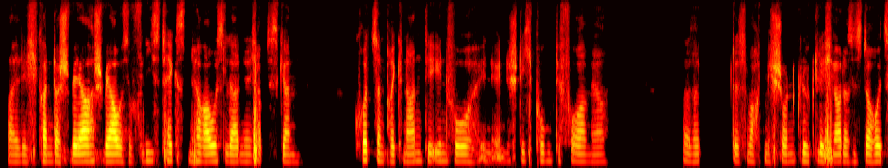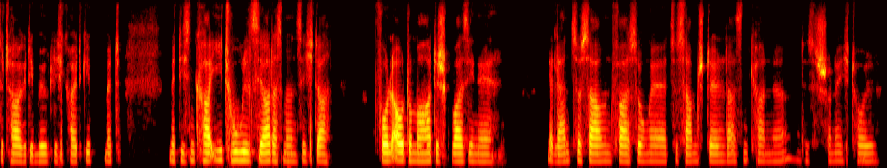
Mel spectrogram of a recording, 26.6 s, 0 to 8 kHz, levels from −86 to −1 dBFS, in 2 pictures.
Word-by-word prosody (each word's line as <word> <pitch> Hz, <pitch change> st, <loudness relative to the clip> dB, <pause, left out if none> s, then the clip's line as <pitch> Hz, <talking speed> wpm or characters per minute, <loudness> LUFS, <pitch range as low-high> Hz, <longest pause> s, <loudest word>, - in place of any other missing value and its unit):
Weil 130 Hz, 0 st, -5 dB
ich 125 Hz, -1 st, -5 dB
kann 135 Hz, -1 st, +1 dB
da 130 Hz, 0 st, +1 dB
schwer 135 Hz, +2 st, +6 dB
schwer 135 Hz, -1 st, +7 dB
aus 135 Hz, -1 st, +5 dB
so 135 Hz, -, -10 dB
Fließtexten 145 Hz, 0 st, -6 dB
heraus 140 Hz, +1 st, +3 dB
lernen. 130 Hz, 0 st, 0 dB
Ich 130 Hz, 0 st, -8 dB
habe 130 Hz, -, +1 dB
das -, -, -7 dB
gern 130 Hz, -2 st, -4 dB, 0.8 s
kurz 160 Hz, 0 st, +2 dB
und 145 Hz, -3 st, -2 dB
prägnant, 135 Hz, +1 st, -4 dB
die 140 Hz, 0 st, -4 dB
Info 135 Hz, -2 st, -2 dB
in -, -, -14 dB
in 70 Hz, -, -11 dB
Stichpunkteform, 140 Hz, -2 st, -5 dB
ja. 130 Hz, +1 st, -11 dB, 1.1 s
Also, 135 Hz, -2 st, -7 dB, 0.5 s
das -, -, -6 dB
macht -, -, -8 dB
mich -, -, -1 dB
schon 135 Hz, 0 st, -1 dB
glücklich, 140 Hz, 0 st, -1 dB
ja, 130 Hz, +1 st, +2 dB
dass 130 Hz, -1 st, -5 dB
es 135 Hz, -1 st, -8 dB
da 135 Hz, -3 st, +1 dB
heutzutage 140 Hz, -1 st, 0 dB
die 135 Hz, -, -5 dB
Möglichkeit 135 Hz, 0 st, -5 dB
gibt 145 Hz, 0 st, -8 dB
mit 135 Hz, -1 st, -8 dB, 0.7 s
mit 145 Hz, +1 st, -7 dB
diesen 150 Hz, +1 st, -5 dB
KI-Tools, 150 Hz, 0 st, +2 dB
ja, 145 Hz, 0 st, +7 dB
dass 140 Hz, -2 st, -2 dB
man 140 Hz, -1 st, -7 dB
sich 145 Hz, +2 st, -5 dB
da 135 Hz, -1 st, 0 dB, 0.6 s
vollautomatisch 145 Hz, -1 st, +5 dB
quasi 140 Hz, 0 st, +2 dB
'ne, 135 Hz, -1 st, -7 dB, 0.8 s
'ne -, -, -3 dB
Lernzusammenfassung, 140 Hz, 0 st, 0 dB
äh, 135 Hz, -1 st, -5 dB
zusammenstellen 135 Hz, 0 st, -2 dB
lassen 135 Hz, +2 st, -8 dB
kann, 135 Hz, -1 st, -10 dB
ne? 140 Hz, +7 st, -15 dB, 0.2 s
Das -, -, -21 dB
ist -, -, -11 dB
schon 140 Hz, 0 st, +2 dB
echt 145 Hz, 0 st, -12 dB
toll. 140 Hz, 0 st, -8 dB
140 Hz, 140 wpm, -29 LUFS, 135-145 Hz, 1.1 s, schwer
